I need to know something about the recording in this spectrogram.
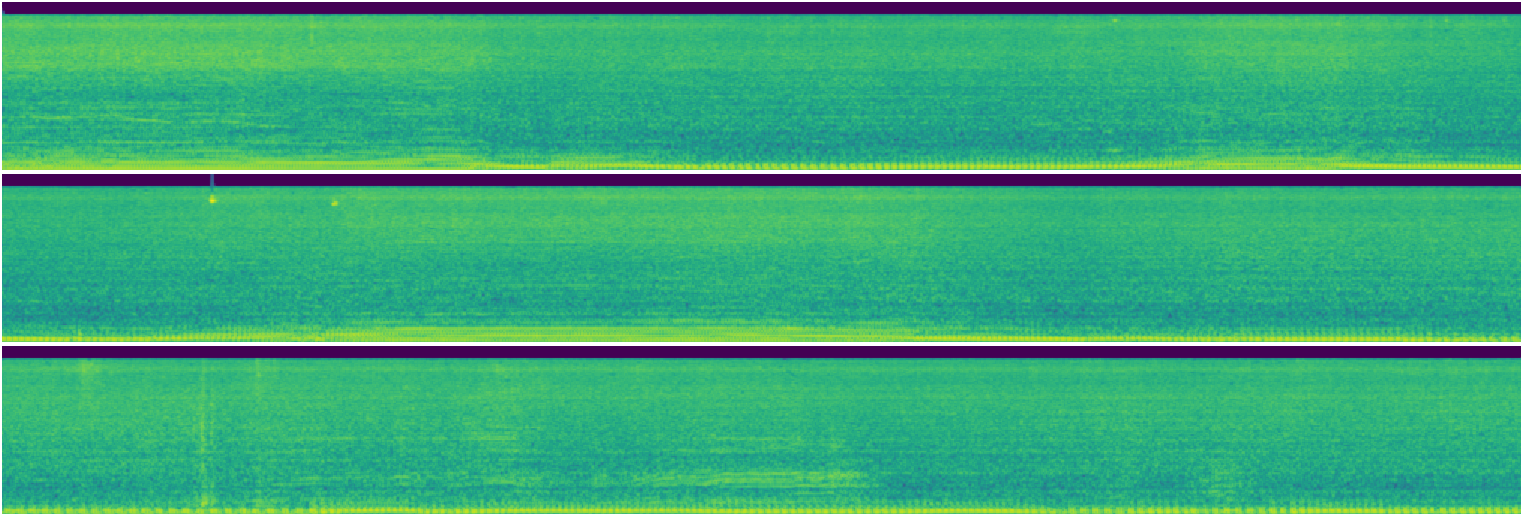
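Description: Off-road vehicle's engine driving a rough dirt trail, revving up and easing off over and over so its pitch rises and falls every few seconds.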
